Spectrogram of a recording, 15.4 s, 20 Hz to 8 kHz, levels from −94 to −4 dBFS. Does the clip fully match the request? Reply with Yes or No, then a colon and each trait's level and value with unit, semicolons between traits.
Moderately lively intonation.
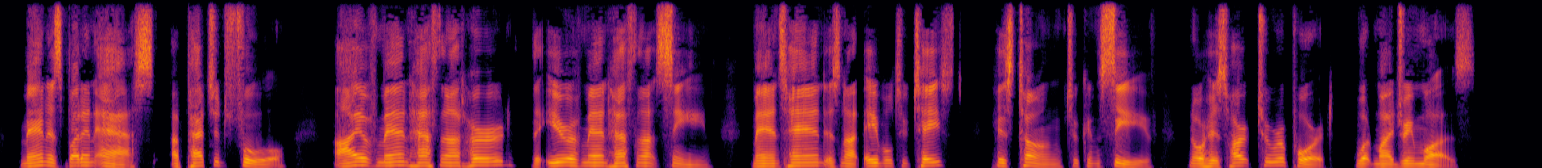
Yes: average, 3.9 semitones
